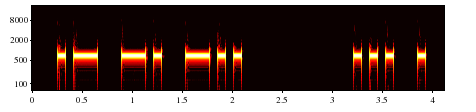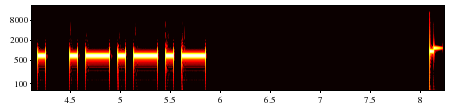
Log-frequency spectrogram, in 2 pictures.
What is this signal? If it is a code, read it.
Morse code, heard as a keyed tone, about 15 wpm, 700 Hz. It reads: AND SEE.
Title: 2x Word-Spacing - Sentences from Top 100 Words - 15wpm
